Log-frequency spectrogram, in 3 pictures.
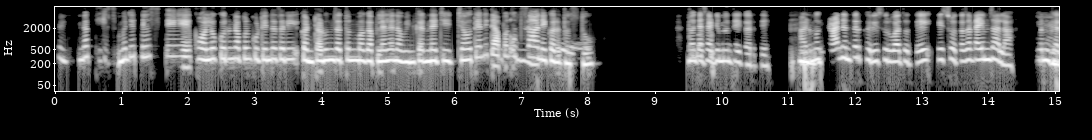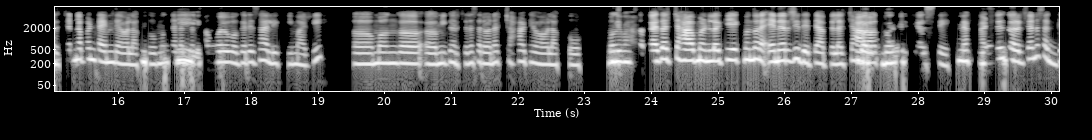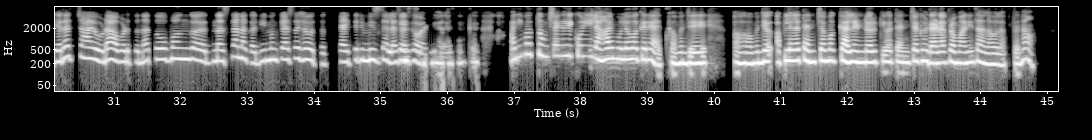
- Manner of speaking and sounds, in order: static; distorted speech; other background noise; tapping; unintelligible speech; unintelligible speech
- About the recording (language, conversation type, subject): Marathi, podcast, तुमच्या घरात सकाळची दिनचर्या कशी असते?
